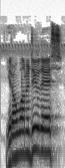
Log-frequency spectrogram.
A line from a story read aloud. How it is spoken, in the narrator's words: Dad yelled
